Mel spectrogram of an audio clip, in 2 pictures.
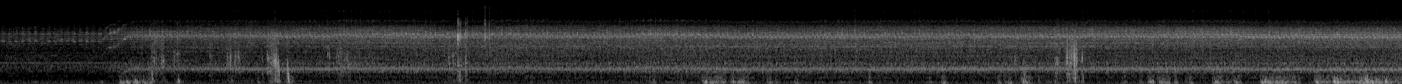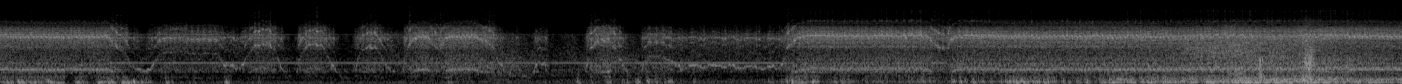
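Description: Electric drive motor and gearbox of an HG P402 RC scale truck whining steadily as it drives through snow. The whine breaks off and restarts several times about halfway through as the throttle is let off and reapplied.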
